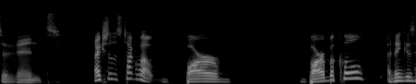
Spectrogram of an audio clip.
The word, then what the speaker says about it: Barbacle: Actually, let's talk about Barbacle. I think is how you say the evolved form. Barbacle. Barnacle. No, Barbacle. There's an No, I extra just B like in there.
